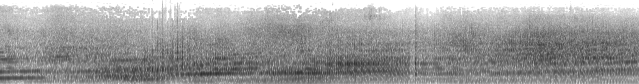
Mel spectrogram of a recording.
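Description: Car engines accelerating on the road, the engine note climbing steadily in pitch over several seconds as the cars drive past.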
